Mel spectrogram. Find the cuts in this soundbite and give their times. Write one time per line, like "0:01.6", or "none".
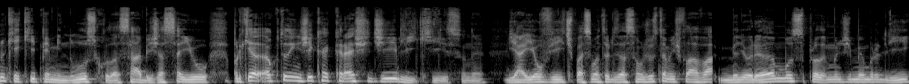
0:04.0
0:05.9
0:07.1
